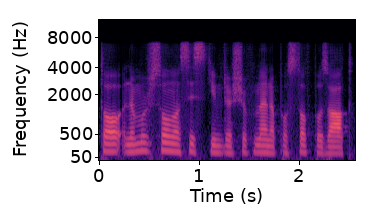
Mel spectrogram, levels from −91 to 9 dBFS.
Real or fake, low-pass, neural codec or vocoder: fake; 7.2 kHz; codec, 16 kHz, 0.2 kbps, FocalCodec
